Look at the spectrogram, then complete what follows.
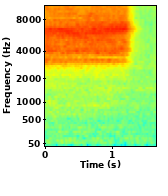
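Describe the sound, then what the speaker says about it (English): Steam jetting from a pressure canner full of herbed potatoes, a steady loud hiss that drops away suddenly after about a second. "We're gonna bring it up until you see a steady stream of steam coming out"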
